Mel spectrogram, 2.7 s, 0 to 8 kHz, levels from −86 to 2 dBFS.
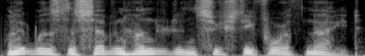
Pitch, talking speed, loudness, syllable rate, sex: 110 Hz, 220 wpm, -16 LUFS, 4.9 syllables/s, male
